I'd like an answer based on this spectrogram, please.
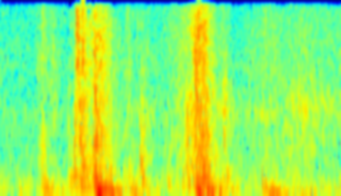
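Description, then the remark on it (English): A door is pushed shut, making two dull thumps about a second apart with some rattling in between, then a quieter knock at the end. No one speaks. “Stay in here. Come back. Shut the door.”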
